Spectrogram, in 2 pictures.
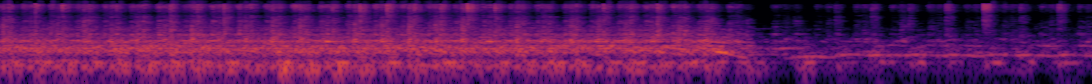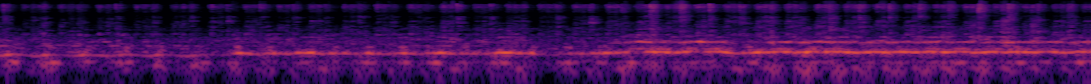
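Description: A sewing machine stitching cotton fabric and thread runs loud and steady at first, then drops to a lower, uneven whir that slows and wavers while continuing close by.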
